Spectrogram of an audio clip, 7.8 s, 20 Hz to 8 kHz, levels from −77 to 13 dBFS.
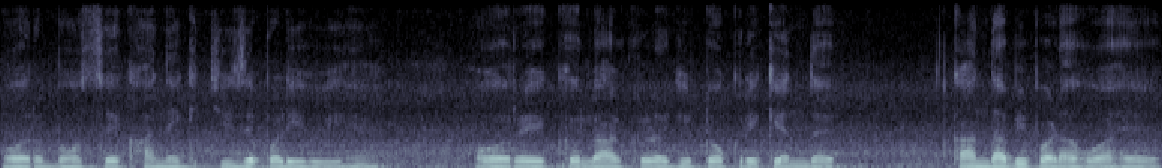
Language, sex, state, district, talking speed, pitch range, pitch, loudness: Hindi, male, Gujarat, Valsad, 170 wpm, 135-145 Hz, 140 Hz, -17 LUFS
